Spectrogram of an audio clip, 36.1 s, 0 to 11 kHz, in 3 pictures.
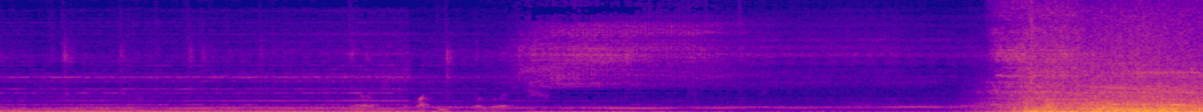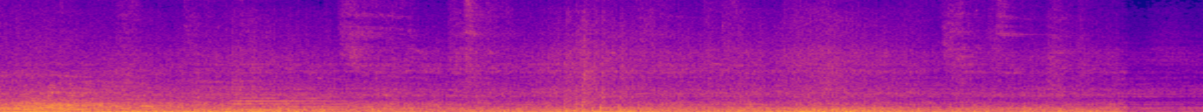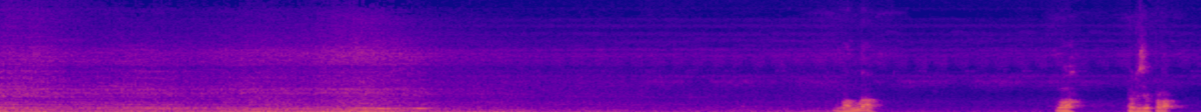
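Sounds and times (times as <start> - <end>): train rumble and clatter: 9.6 - 30.4.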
